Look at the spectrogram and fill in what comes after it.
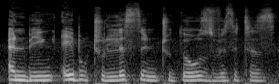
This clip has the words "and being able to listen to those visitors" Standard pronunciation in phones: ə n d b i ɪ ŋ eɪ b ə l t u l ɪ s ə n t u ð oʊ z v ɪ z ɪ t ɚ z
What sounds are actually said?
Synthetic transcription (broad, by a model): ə n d b i ɪ ŋ eɪ b ə l t u l ɪ s ə n t u ð oʊ z v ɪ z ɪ t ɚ z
